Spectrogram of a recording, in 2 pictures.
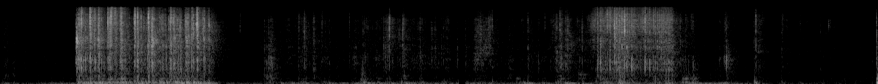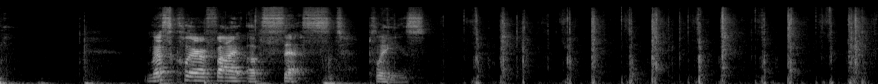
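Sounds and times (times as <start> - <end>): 
tarot cards shuffled and drawn for a reading: 0.8 - 8.4, 13.1 - 17.5
speech: 10.3 - 13.1.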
